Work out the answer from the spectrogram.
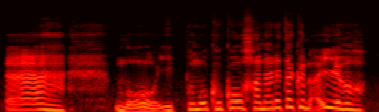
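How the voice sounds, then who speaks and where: A man's voice: high voice, sing-song, unhurried, slight background noise, exaggerated voice. A man playing a frightened, cautious villager in an anime video game, explaining things earnestly. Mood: shaken, relieved. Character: frightened young male villager, robbed and cautious. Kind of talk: Japanese anime game voice acting. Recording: background music under voice.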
